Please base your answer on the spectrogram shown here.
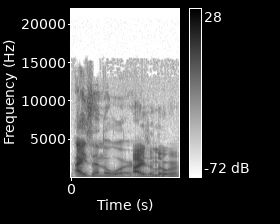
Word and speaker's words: Eisenhower: C'est comme ça que moi je prononce. Allez-y. Eisenhower.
